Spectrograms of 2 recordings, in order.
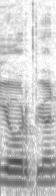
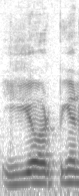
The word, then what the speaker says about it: यूरोपियन: रहा है a university इस तरह ही एन यूरोपियन कुछ लोग इसको यूरोपियन भी बोलते हैं तो यह भी य से शुरू हो रहा है ई यूरोपियन नहीं होता यूरोपियन होता है ठीक है यो तो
